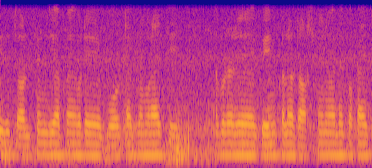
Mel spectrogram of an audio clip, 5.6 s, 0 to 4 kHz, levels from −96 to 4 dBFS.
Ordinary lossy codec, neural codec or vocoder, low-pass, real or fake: none; none; 3.6 kHz; real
